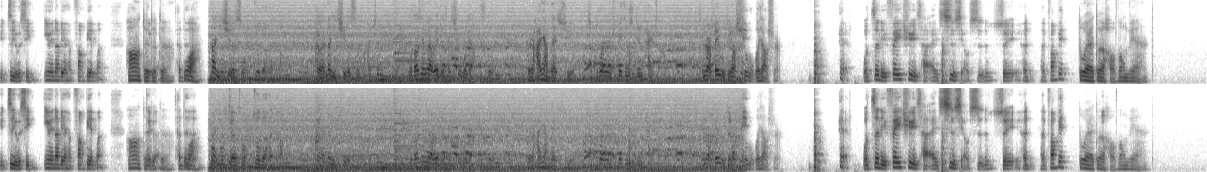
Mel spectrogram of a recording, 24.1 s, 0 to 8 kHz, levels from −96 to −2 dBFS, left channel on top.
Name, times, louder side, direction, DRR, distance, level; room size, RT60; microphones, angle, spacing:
voice 1, 0.0-2.1 2.9-3.9 4.2-5.7 6.5-6.7 14.6-15.0 16.8-17.0 17.3-21.3, right 5 dB, 45° right, 0.5 m, -31 dB
voice 2, 2.5-4.7 6.3-13.4 14.0-15.6 21.6-23.1, left 6 dB, 55° left, 0.4 m, -29 dB
sound 1, 4.2-14.9, equal, 5° right, 0.6 m, -27 dB
Acoustic guitar / Strum, 7.9-11.3, right 1 dB, 30° right, 1.3 m, -36 dB
sound 2, 12.4-17.7 17.9-19.8 20.0-20.2, right 2 dB, 75° right, 1.7 m, -40 dB
11.5 x 7.2 x 3.6 m
head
